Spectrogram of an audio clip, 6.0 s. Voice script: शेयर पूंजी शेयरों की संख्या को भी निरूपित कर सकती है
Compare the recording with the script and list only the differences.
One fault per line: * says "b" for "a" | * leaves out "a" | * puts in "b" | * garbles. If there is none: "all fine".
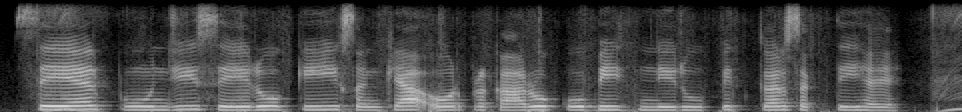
* puts in "और प्रकारों"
